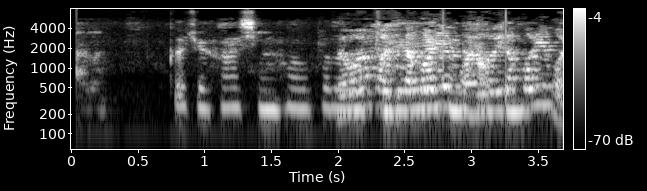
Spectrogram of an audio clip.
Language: Chinese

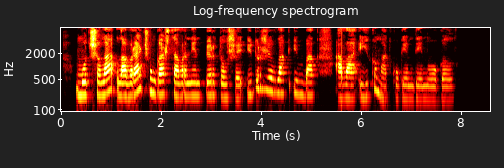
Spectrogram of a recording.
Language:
Mari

